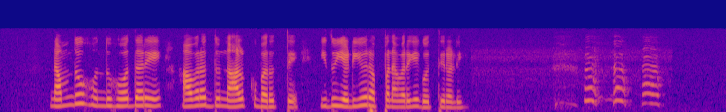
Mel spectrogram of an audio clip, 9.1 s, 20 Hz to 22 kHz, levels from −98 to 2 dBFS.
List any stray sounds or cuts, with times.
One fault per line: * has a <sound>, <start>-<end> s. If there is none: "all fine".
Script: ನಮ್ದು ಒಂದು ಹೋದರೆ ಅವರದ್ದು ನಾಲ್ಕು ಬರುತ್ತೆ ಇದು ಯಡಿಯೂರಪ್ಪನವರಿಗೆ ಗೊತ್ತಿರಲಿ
* has a laugh, 6.9-8.3 s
